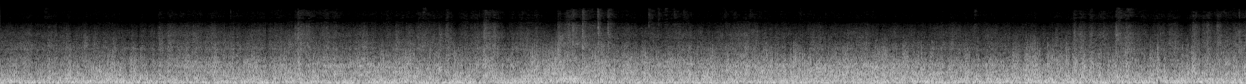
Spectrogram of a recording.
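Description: Steady rush of wind on the microphone over the rumble of a passenger train running at speed, with a few faint clicks from the track.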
